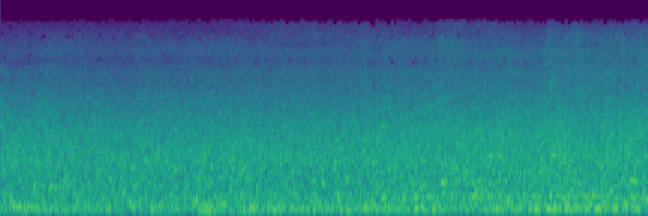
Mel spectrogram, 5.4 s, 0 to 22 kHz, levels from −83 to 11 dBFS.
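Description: No technical faults can be heard at any point in this recording of sounds.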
